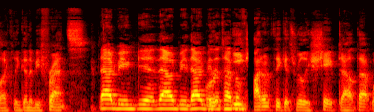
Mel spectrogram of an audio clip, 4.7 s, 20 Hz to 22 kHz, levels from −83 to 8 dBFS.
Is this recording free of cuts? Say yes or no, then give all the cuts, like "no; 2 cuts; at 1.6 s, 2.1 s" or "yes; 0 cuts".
no; 2 cuts; at 1.1 s, 3.1 s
